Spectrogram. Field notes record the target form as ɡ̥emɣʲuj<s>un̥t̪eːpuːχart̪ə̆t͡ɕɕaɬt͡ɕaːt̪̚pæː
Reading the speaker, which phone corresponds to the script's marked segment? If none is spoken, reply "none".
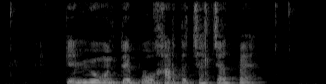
x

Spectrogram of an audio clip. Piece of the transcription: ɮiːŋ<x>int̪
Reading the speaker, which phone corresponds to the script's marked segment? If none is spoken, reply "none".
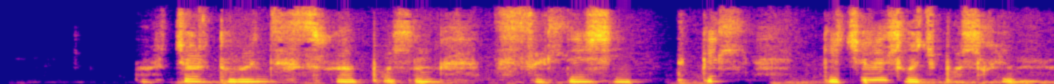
ʃ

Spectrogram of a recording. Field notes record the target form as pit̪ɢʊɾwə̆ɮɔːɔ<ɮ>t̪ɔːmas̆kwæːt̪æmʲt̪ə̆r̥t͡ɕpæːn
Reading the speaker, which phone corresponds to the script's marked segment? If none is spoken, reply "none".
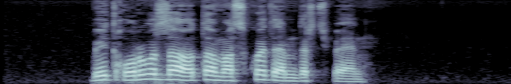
none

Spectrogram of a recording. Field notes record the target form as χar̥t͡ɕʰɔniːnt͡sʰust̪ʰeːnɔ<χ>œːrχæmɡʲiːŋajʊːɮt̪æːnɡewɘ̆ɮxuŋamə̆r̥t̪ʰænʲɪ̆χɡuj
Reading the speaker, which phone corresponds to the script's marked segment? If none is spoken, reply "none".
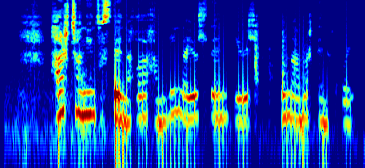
χ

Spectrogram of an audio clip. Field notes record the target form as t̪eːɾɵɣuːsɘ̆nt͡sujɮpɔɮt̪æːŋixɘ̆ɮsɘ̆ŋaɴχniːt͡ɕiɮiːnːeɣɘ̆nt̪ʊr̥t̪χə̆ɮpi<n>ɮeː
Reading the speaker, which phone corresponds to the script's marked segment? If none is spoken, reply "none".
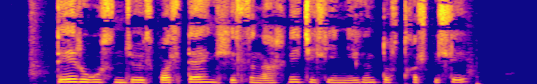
none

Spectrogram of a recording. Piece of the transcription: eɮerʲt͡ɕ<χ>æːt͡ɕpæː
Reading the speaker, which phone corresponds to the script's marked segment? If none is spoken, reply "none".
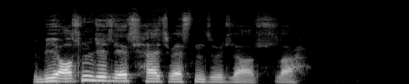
χ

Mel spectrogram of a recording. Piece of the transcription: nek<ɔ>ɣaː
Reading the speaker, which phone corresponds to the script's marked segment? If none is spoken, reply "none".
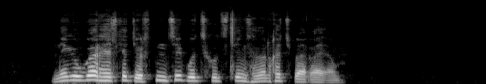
u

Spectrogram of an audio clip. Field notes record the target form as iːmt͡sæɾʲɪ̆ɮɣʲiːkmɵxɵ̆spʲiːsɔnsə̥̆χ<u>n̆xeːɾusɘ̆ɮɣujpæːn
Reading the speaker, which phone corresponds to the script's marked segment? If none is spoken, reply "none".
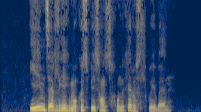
u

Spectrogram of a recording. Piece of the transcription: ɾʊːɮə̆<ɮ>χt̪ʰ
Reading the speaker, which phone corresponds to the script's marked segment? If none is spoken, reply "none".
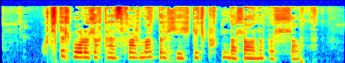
none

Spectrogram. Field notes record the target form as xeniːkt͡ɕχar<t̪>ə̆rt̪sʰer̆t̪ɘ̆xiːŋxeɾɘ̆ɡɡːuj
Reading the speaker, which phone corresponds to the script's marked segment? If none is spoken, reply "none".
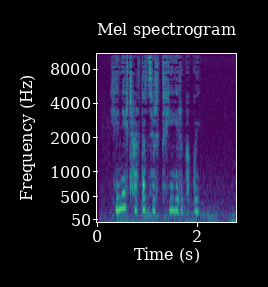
t̪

